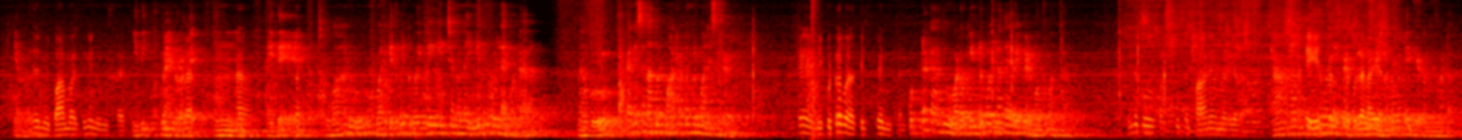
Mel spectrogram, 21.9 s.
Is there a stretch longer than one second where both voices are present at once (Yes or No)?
Yes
